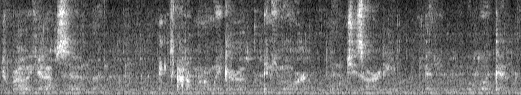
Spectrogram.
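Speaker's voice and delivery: soft breathy whisper, not to wake anyone; hushed morning whisper. Real, not acted. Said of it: "I'm whispering".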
